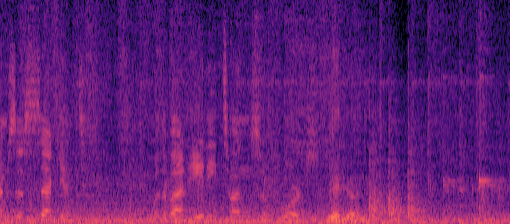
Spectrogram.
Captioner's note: hammer banging; murmurs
